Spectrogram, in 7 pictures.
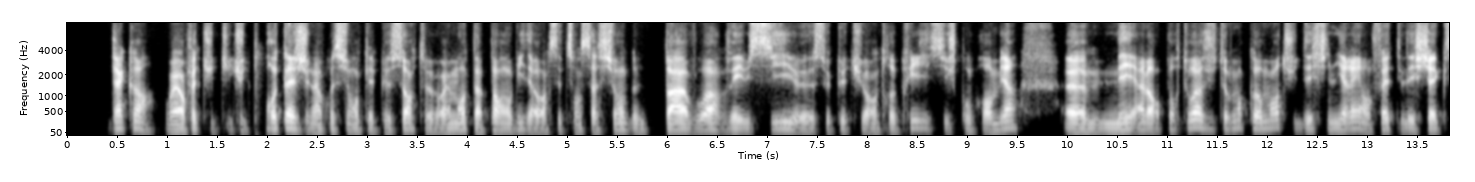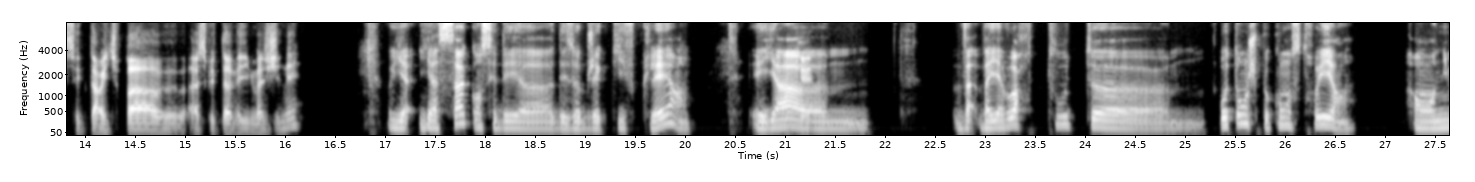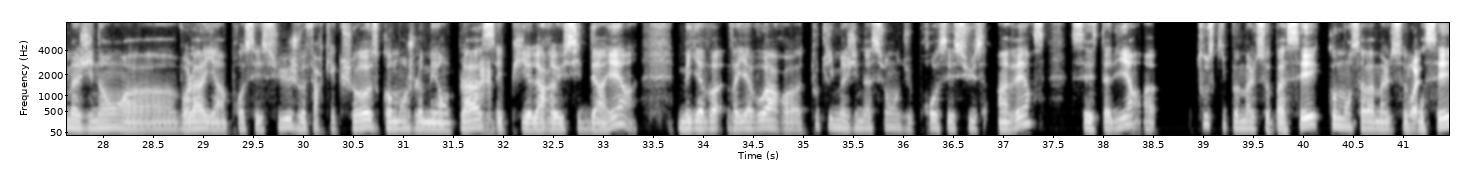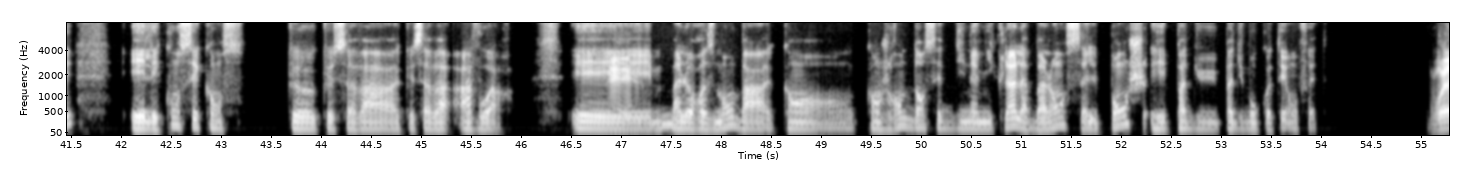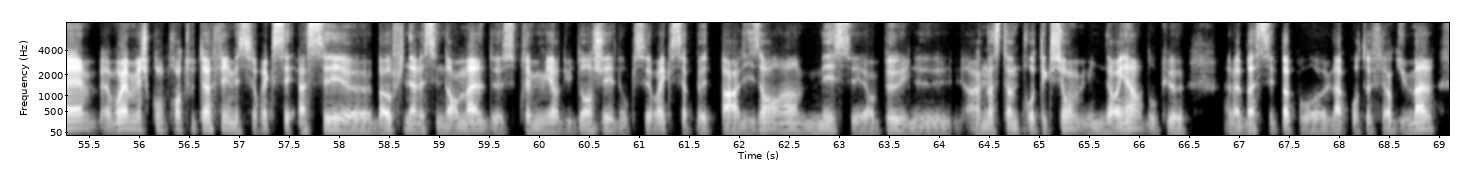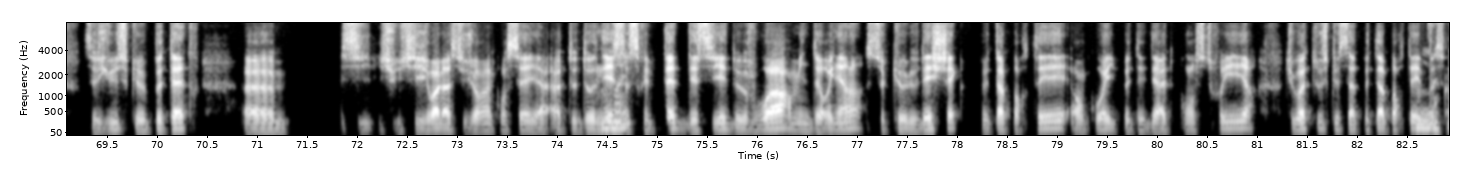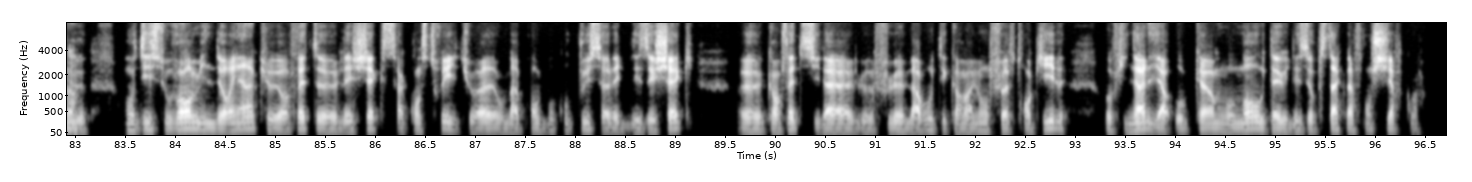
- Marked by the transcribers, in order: tapping; drawn out: "hem"; drawn out: "Et"
- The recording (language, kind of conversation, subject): French, advice, Comment puis-je essayer quelque chose malgré la peur d’échouer ?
